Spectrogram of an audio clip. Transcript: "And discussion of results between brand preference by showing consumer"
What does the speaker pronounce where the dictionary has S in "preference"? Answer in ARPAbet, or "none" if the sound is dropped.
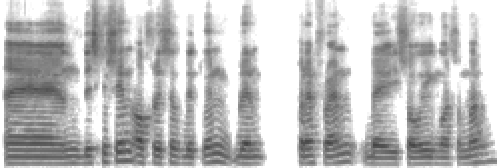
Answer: none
